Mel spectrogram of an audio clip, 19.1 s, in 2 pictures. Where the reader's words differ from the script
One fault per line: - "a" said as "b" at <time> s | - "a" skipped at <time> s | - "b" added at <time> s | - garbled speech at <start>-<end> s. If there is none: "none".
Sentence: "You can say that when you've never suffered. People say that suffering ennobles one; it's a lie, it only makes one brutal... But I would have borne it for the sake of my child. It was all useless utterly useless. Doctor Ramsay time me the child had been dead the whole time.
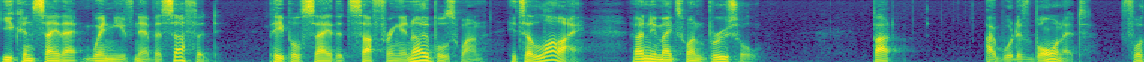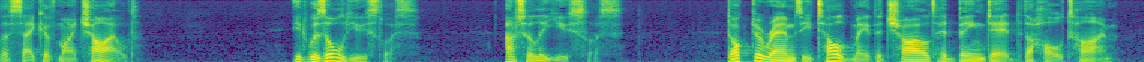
- "time" said as "told" at 16.3 s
